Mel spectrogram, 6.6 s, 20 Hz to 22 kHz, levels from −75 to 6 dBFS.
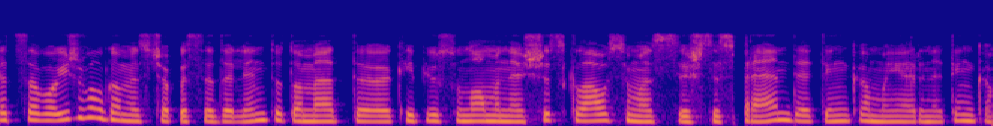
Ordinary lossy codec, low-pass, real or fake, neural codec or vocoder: AAC, 96 kbps; 7.2 kHz; fake; codec, 16 kHz, 16 kbps, FunCodec, trained on Chinese and English, 50 frames a second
